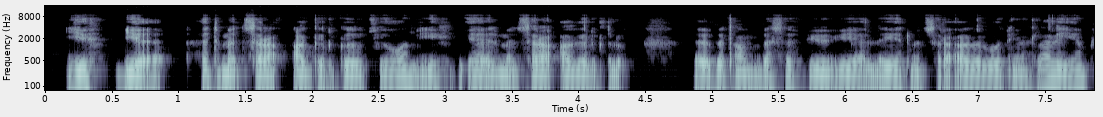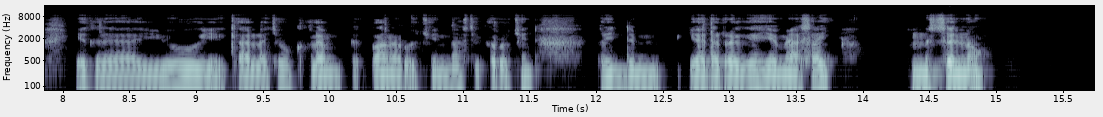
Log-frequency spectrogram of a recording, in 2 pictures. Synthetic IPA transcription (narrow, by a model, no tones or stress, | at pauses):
jɪhjɛhɨd̪mət̪ʼsɨɾa̰aɡəlɡɨlo̞t̪siho̞njɪ̰hjɛhɨ̰t̪mə̰t̪ʼsɨɾa̰ʔaɡəlɡɨlo̞̰t̪ | bət̪ʼambəsəfija̰lːə̰jɛhɨt̪mət̪sɨɾa̰ʔa̰ɡəlɡɨlo̞t̪jiməslaljɪhɨmːjɛt̪ʰələjajːukʼjalːat͡ʃːɛwkʼələmb̥anəɾo̞̰t͡ʃːɪnɨnːast̪ʰikʰʼəɾo̞t͡ʃːɪnbɨɾɨnd̪ɨjad̪ərːəɡəjɛmːijasaj | ɨmːɨsɨlnəw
